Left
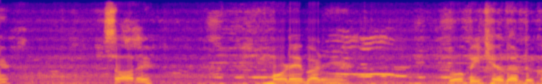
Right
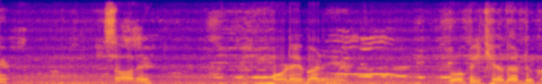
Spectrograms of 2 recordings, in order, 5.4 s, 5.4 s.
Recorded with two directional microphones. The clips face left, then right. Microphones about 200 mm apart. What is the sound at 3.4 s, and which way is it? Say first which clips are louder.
Vehicle: right 1 dB; 60° right (ahead or behind).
